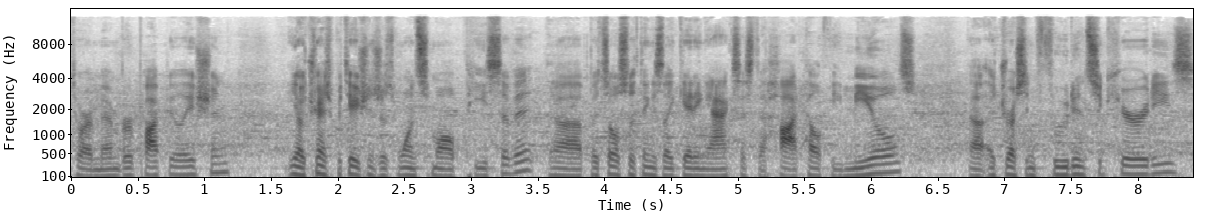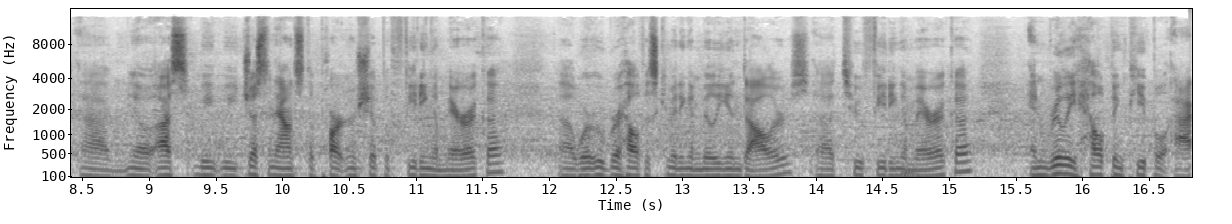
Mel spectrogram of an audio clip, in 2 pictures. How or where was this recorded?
busy venue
